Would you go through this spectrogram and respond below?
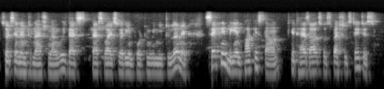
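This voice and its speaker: A male teacher giving a class lesson, quizzing his students, with a halting delivery full of fillers and restarts. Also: mid-range voice, fairly bright tone, reverberant, slight background noise, poor audio.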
